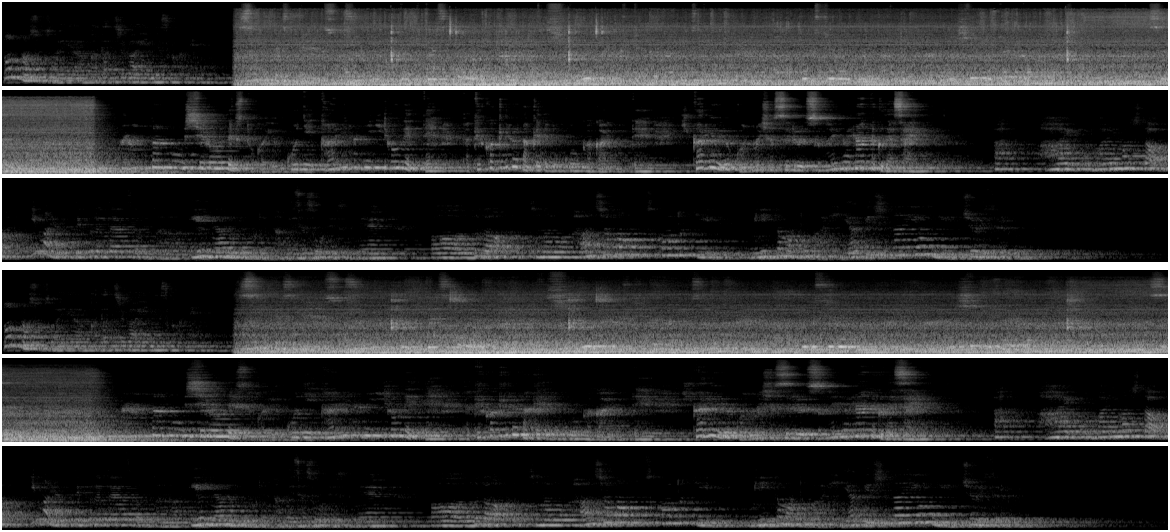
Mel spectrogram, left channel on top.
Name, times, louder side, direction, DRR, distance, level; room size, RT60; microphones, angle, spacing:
voice 1, 0.0-2.0 12.4-13.2 21.6-21.7 22.0-27.1 27.6-30.4 30.8-33.5, equal, 15° right, -4 dB, 2.0 m, -35 dB
sound 1, 2.3-12.6, left 2 dB, 70° left, 0.9 m, -23 dB
voice 2, 2.4-4.9 5.4-12.4 12.8-20.8, equal, 40° left, -1 dB, 0.8 m, -29 dB
8.1 x 7.7 x 6.7 m, 2.1 s
head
